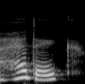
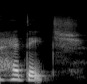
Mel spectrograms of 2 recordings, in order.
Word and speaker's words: headache: toche headache tooth e es una palabra que no se escribe igual que se pronuncia Entonces si puedes ver el vídeo sería muy buena idea para asociar la palabra que estás escuchando con lo que está escrito Nunca digas I have a Had no a he es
